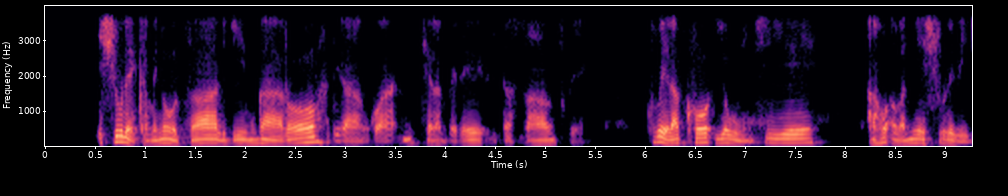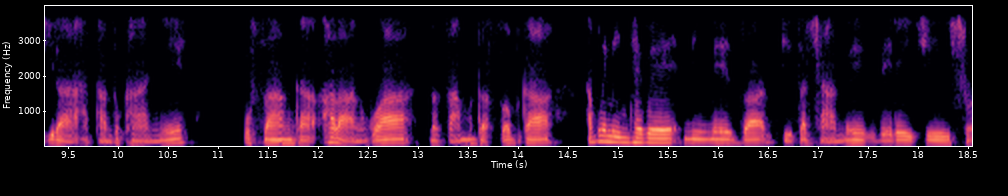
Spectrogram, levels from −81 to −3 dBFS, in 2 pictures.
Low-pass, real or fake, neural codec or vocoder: 3.6 kHz; fake; codec, 16 kHz, 4 kbps, X-Codec, HuBERT features, trained on LibriSpeech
